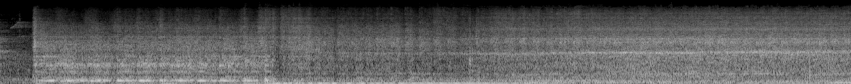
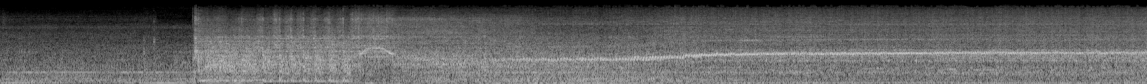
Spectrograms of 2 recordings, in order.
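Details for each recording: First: VS Commodore after head gasket job, first start with no coolant in it: starter whirrs, engine catches and settles into a busy, clattery idle with a light rapid tick; engine noise on first start, expected to quieten. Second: Holden VS Commodore after head gasket job with reconditioned, crack-tested heads, hot restart: engine catches cleanly after brief crank, settles to even steady idle with faint whistle; normal hot restart.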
